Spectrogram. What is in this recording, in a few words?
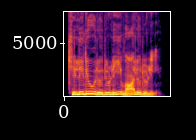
Malayalam Recordings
